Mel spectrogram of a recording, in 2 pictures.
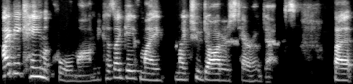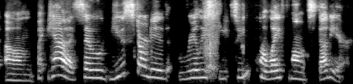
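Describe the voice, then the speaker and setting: A woman's voice: medium pitch, lively intonation, a little slow, few pauses, a little mellow, poor audio. Bubbly chatty woman hosting a livestream. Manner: bubbly, effusive, chatty with fillers. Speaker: host. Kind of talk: casual livestream chat.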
